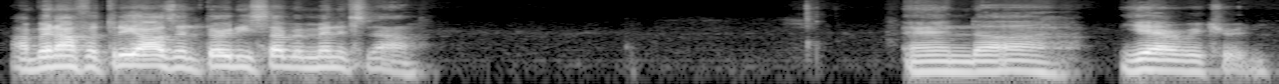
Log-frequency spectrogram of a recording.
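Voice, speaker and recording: Male streamer, middle-aged, slightly high voice with heavy fry; casual, repetitive, explanatory delivery. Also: a little slow, darkish tone. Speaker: live stream host. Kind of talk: casual unscripted live stream chat.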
